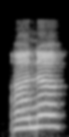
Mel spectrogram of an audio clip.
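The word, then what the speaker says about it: أنا: So because of that, in this one, we will not pronounce this alif. Okay. So how we will read this word? Hamza fatha'a, Noon fathana, Ana.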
